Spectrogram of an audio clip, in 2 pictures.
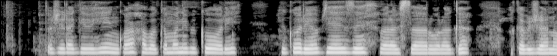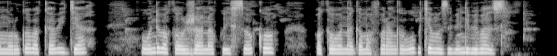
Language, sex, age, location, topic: Kinyarwanda, female, 25-35, Musanze, agriculture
